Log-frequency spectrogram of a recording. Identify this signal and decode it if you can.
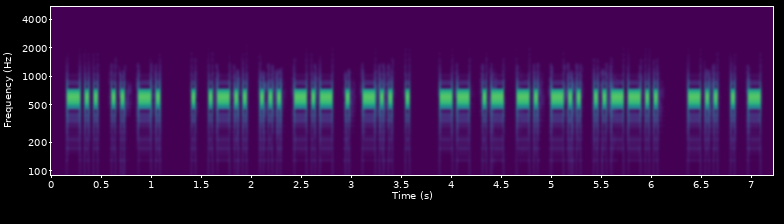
Morse code, heard as a keyed tone, about 28 wpm, 600 Hz. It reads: DIN ELSKEDE MAND? DET
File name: Ferie QRQ 27wpm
